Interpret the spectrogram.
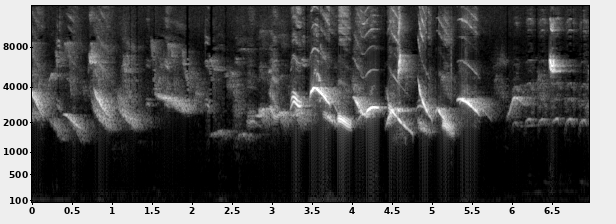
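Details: Green-winged saltators bred in captivity in Brazil competing in song: sweeping whistled notes that build into fast, loud, overlapping phrases, ending with a steady level whistle.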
